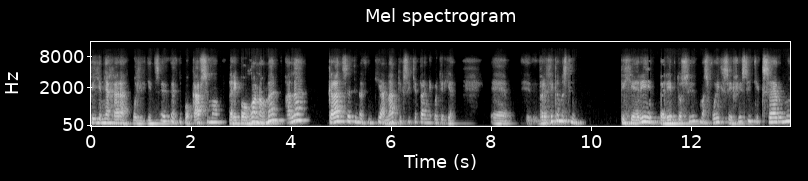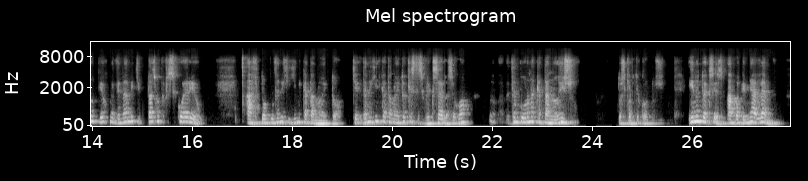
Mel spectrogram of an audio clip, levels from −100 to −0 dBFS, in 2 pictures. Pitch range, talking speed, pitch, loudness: 140-195 Hz, 140 wpm, 170 Hz, -24 LUFS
